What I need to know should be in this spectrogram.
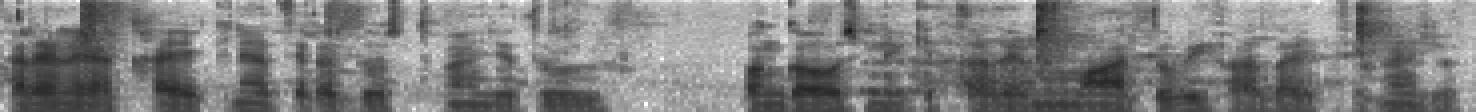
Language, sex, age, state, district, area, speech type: Dogri, male, 18-30, Jammu and Kashmir, Udhampur, rural, spontaneous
